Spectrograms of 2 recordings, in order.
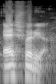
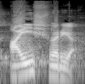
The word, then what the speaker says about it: Aishwarya: Sometimes in Hindi they may pronounce it Aishwarya, a. Instead of a, not a, they don't say Aishwarya, but Aishwarya, ash. So in Sanskrit that is considered a mistake. In Sanskrit it's Aishwarya, I.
